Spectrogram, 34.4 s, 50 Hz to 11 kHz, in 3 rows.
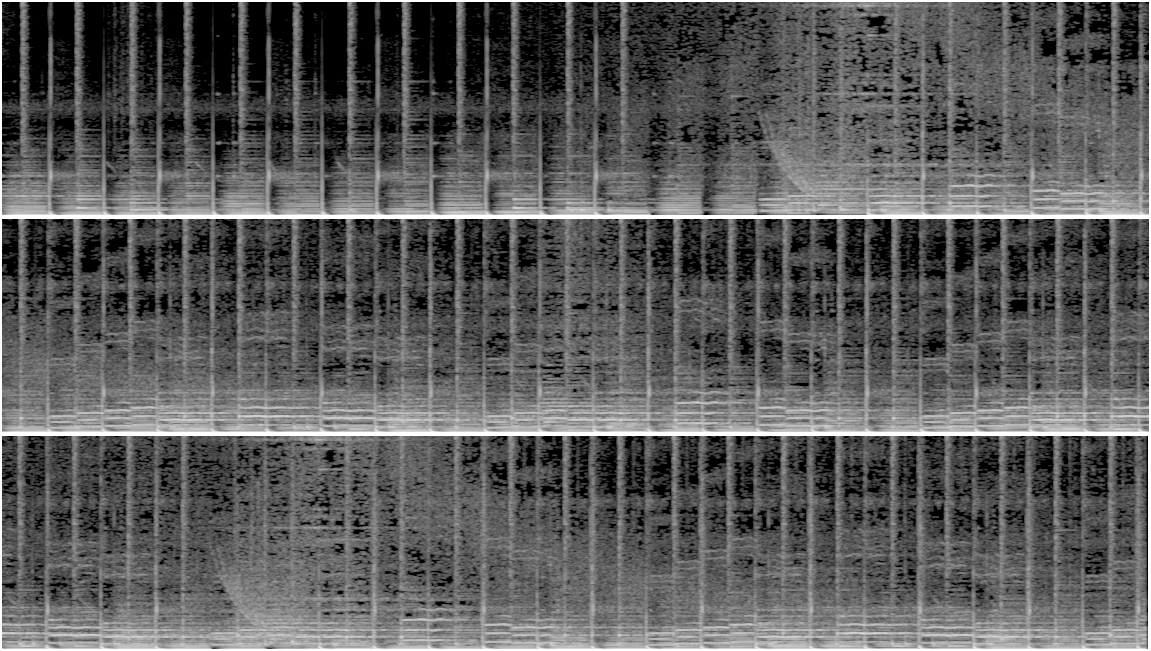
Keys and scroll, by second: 25.4 space.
